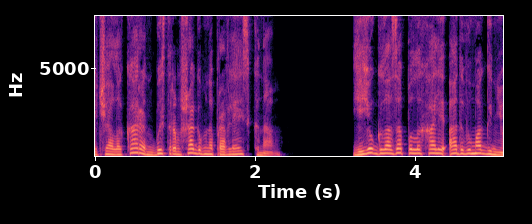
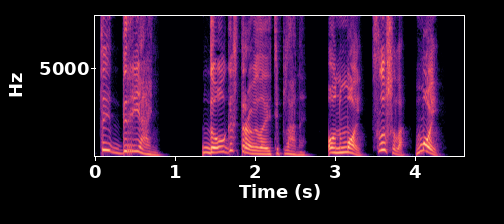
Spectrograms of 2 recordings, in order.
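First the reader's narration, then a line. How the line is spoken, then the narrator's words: Shouting. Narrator (Russian): кричала она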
